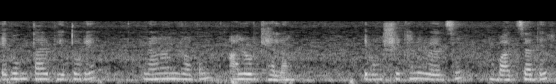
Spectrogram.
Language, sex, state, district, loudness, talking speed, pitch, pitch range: Bengali, female, West Bengal, Kolkata, -16 LUFS, 120 wpm, 240 Hz, 220-250 Hz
